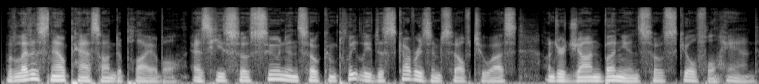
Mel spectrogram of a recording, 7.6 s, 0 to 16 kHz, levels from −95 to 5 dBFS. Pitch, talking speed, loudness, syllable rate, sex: 105 Hz, 195 wpm, -18 LUFS, 4.9 syllables/s, male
